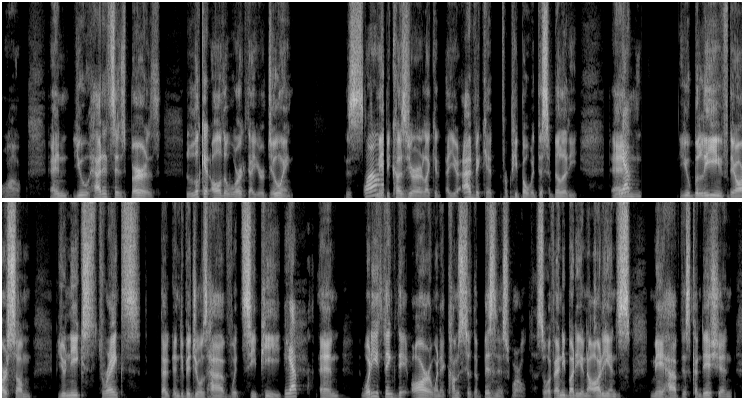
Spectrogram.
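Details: Adult male speaker, interview; normal speech.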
